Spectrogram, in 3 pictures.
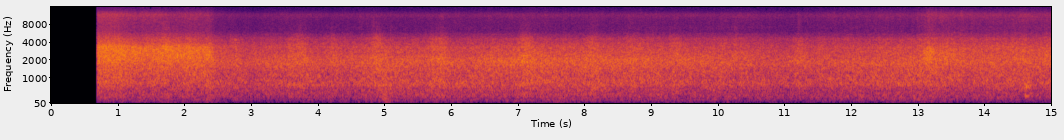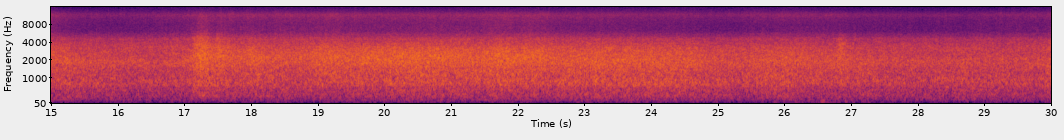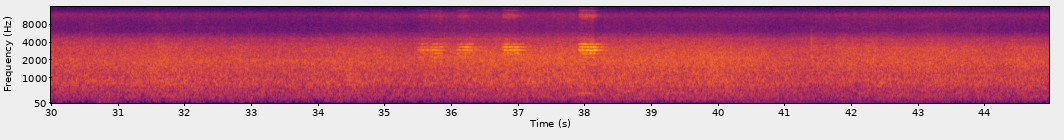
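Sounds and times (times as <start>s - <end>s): heavy rain: 0.7s - 44.9s
strong wind: 0.7s - 44.9s.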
